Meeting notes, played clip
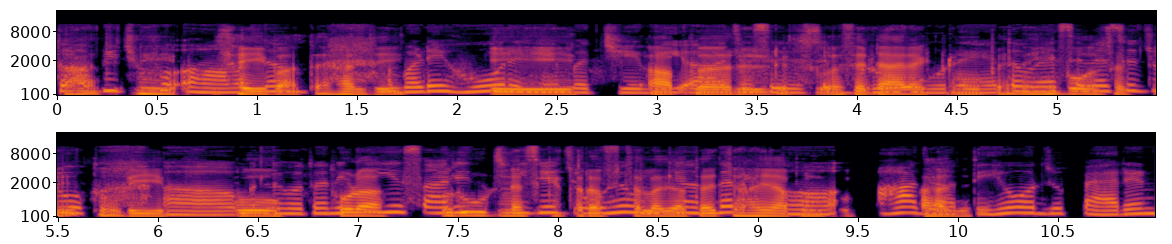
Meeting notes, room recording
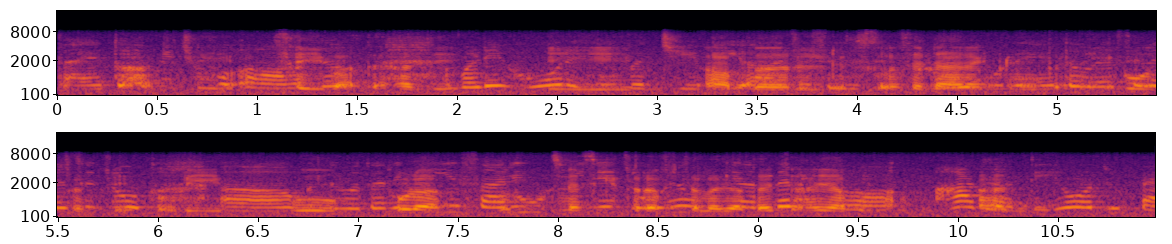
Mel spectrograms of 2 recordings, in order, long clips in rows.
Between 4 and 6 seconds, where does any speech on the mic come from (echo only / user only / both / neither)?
echo only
